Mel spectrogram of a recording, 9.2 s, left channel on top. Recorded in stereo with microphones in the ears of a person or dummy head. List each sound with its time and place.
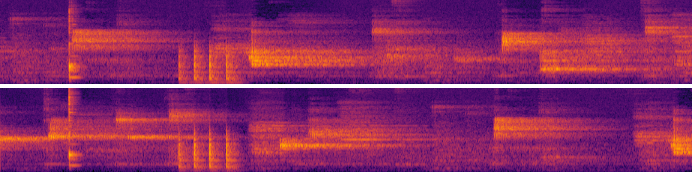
0.9 s a cowbell: 70° right (ahead or behind), 1.2 m
2.4 s knocking: 40° right (ahead or behind), 1.1 m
